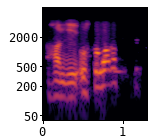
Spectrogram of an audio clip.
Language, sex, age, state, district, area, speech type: Punjabi, male, 30-45, Punjab, Mansa, rural, conversation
